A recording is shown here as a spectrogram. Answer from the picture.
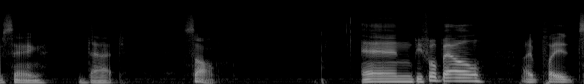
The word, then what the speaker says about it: Behl: Before that, an old, old band from Winnipeg, and I do know how to pronounce them. It's called Bell. It's spelled B-E-H-L.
